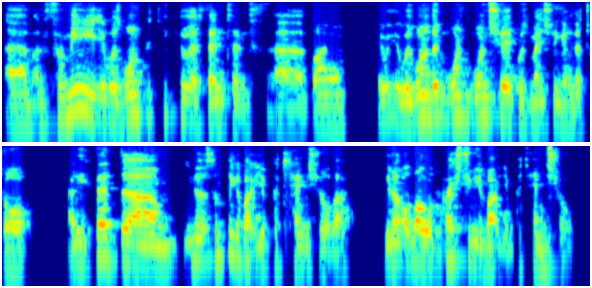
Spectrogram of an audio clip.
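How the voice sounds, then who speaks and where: Low-pitched Yorkshire man, dull lo-fi audio. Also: brisk. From Yorkshire, England. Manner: reflective, often seeks agreement with "right?". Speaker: interview guest, healthcare finance professional. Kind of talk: conversational interview answers.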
